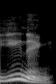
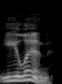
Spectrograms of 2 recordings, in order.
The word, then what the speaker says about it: Yining: My name is actually Yining, not Yin.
